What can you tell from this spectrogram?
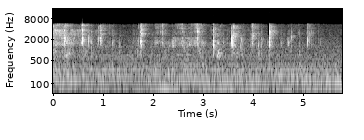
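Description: A person chewing a mouthful of food with the mouth covered by a hand. The chewing gives a string of irregular soft clicks and crunches.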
